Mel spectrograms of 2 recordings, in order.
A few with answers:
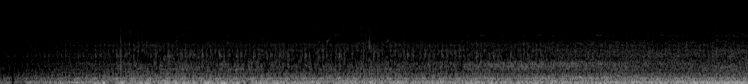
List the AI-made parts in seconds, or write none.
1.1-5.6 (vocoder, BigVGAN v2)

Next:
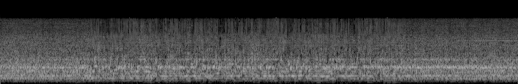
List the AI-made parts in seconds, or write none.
0.9-4.0 (vocoder, BigVGAN v2)

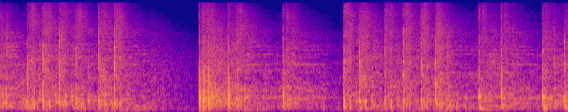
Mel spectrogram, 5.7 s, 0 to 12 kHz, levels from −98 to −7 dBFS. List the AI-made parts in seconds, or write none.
0.0-1.5 (codec, SNAC); 2.3-5.7

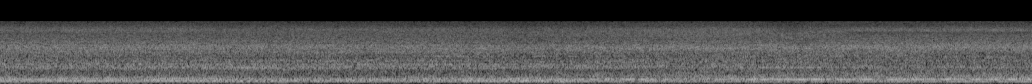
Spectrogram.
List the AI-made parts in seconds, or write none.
none

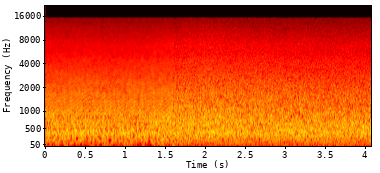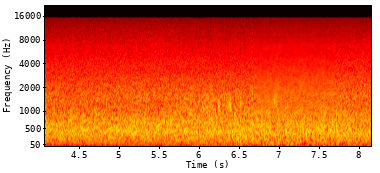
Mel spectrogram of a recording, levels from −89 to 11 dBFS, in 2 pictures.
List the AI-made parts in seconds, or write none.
0.0-1.6 (vocoder, Vocos); 6.7-7.7

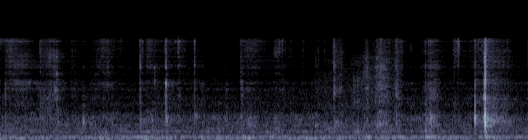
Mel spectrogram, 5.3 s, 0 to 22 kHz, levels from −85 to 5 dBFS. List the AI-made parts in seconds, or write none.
0.0-3.2 (codec, SNAC); 4.0-5.3

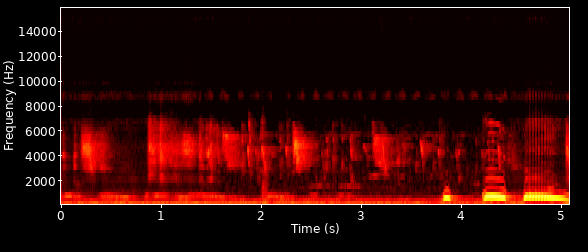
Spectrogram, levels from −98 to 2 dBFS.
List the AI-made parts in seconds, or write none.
0.0-1.4 (autoencoder, DAC-VAE); 4.5-5.1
